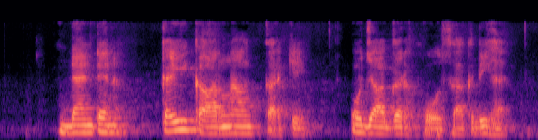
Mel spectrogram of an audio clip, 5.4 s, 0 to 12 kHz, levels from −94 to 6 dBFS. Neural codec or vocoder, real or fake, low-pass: codec, 16 kHz, 6 kbps, DAC; fake; 7.2 kHz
